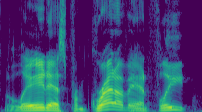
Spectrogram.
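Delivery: high, upbeat radio promo read. Pretend. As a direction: tease the next segment on air.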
